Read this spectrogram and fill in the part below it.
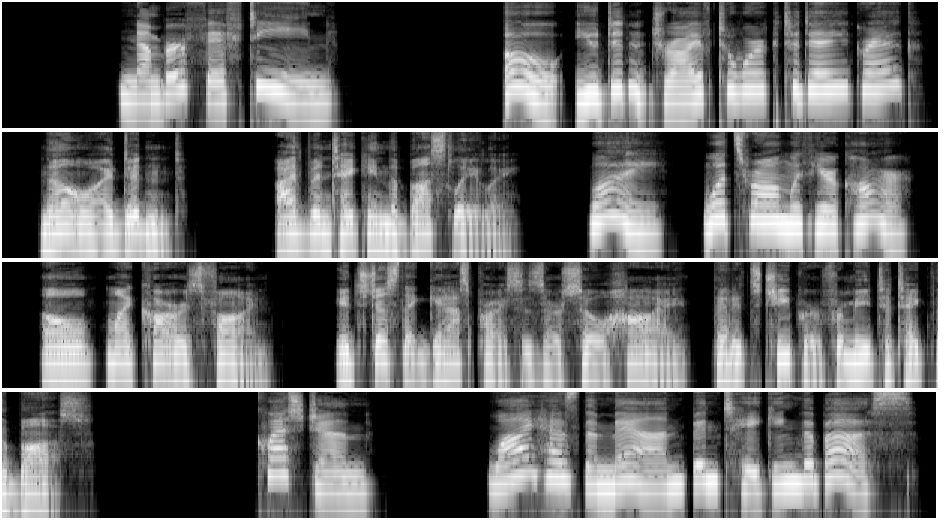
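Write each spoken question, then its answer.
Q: Why has the man been taking the bus?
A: It's cheaper because gas prices are high.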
